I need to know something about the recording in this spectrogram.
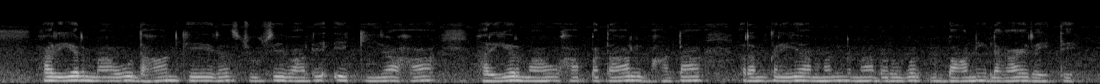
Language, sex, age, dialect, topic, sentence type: Chhattisgarhi, male, 56-60, Western/Budati/Khatahi, agriculture, statement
